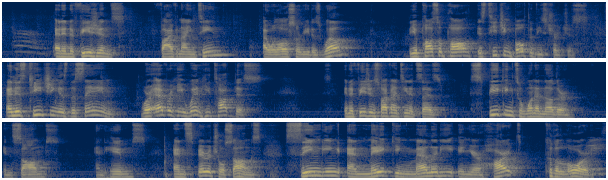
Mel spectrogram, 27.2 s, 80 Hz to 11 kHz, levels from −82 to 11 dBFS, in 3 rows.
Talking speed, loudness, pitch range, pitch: 125 wpm, -20 LUFS, 120-180 Hz, 140 Hz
